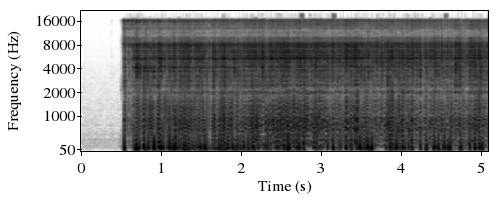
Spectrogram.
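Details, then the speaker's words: Hobart Ironman 240 MIG welder at weld start with C-clamp ground on the table: arc strikes with a rough, spitty crackle before settling into steady frying; sputter from poor ground, not the wire run-in feature. "And so you could actually hear there a little bit of spitting and sputtering when I first pulled the trigger. I think a lot of people attribute that to that run-in feature, but MIG is extremely sensitive to having a good ground."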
